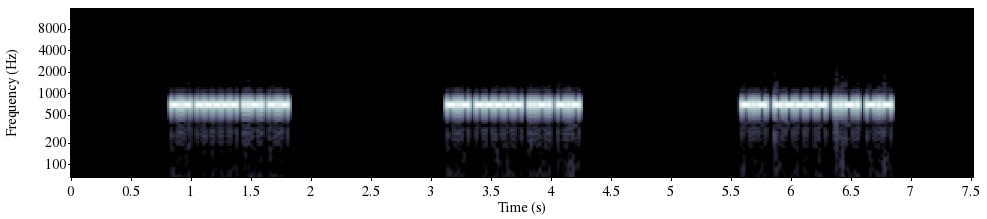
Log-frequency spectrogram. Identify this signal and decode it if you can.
Morse code, heard as a keyed tone, about 58 wpm, 700 Hz. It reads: K0FK K0FK K0FK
